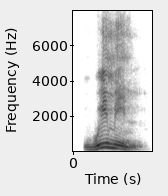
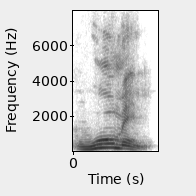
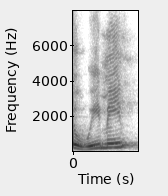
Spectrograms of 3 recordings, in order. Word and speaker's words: women: is pronounced e and finally we have the pronunciation women and not women so we say women not women and the last thing i will come back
